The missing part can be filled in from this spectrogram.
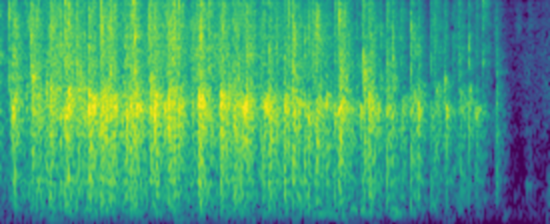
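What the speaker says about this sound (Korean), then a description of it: "큰 박수로 맞이해 주시기 바랍니다." At an opening ceremony for a Korean student association's Model UN conference, an audience applauds steadily and densely to welcome a speaker to the stage, with the clapping fading out abruptly at the end.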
